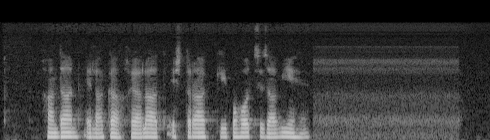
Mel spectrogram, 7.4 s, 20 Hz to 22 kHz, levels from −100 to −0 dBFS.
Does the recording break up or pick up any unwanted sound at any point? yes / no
no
